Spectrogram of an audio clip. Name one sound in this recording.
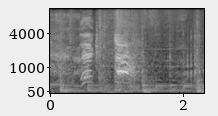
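A heavy blade whooshes and strikes in a fight.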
